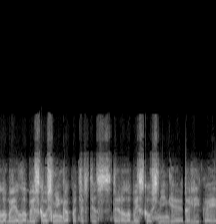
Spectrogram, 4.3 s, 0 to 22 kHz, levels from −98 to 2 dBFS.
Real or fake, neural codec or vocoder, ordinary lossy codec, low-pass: real; none; AAC, 32 kbps; 10.8 kHz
